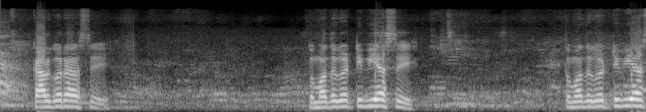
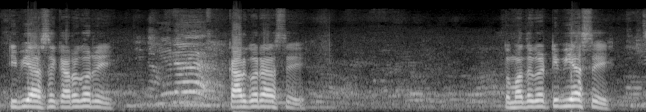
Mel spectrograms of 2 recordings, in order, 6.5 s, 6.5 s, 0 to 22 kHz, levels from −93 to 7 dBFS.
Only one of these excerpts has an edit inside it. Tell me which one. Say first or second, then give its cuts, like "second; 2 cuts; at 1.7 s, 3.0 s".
first; 1 cut; at 5.4 s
